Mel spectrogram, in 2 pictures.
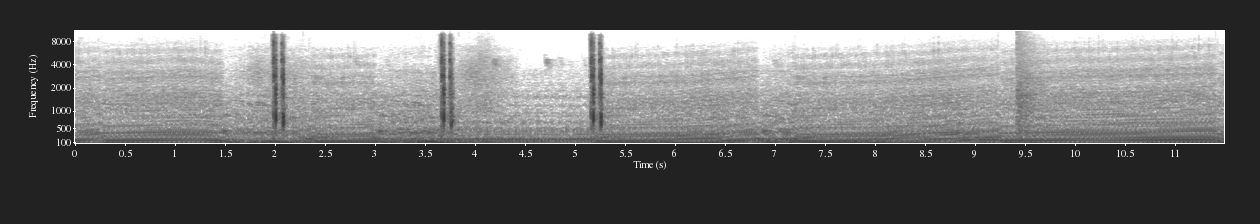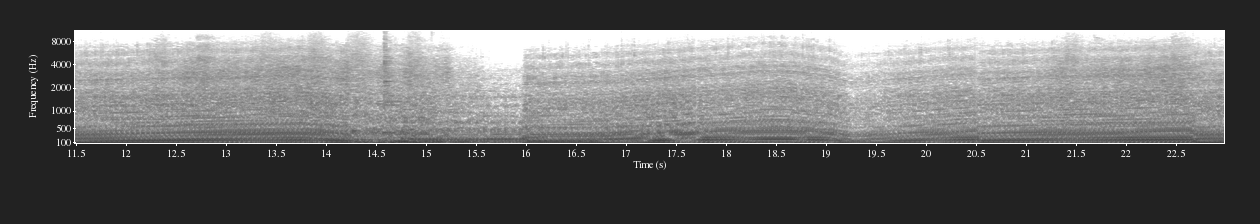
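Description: A game's car engine drones.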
